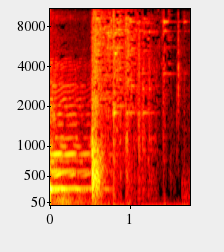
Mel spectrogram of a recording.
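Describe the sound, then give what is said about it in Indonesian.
A flower vase in a house is accidentally broken, shattering with a sharp crash, followed by scattered tinkling fragments settling for a moment afterward; no one speaks. “Ya Tuhan, pas bungaku pecah.”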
